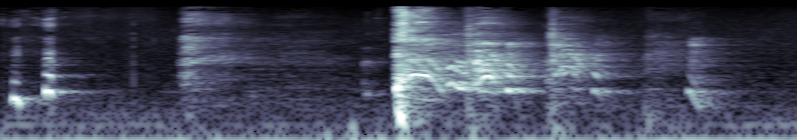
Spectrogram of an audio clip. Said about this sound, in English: A cough that I would usually edit out, but people told me to leave my coughs in there, so I'm gonna leave them there.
